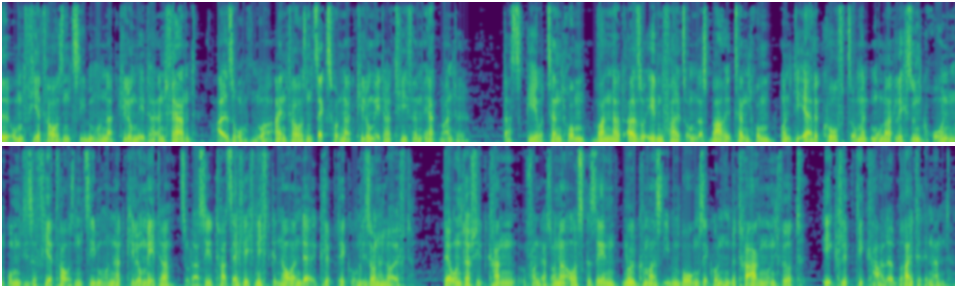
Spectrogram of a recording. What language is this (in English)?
German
